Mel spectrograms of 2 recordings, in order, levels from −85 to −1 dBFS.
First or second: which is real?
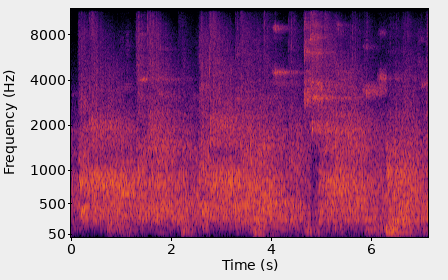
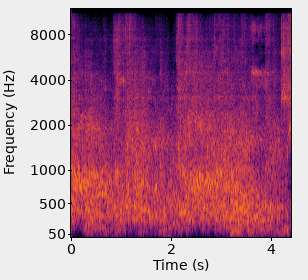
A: first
